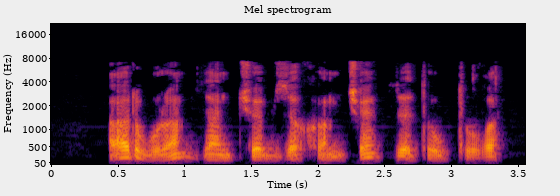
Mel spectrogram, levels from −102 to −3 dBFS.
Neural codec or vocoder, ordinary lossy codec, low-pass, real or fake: none; MP3, 64 kbps; 7.2 kHz; real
